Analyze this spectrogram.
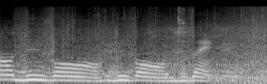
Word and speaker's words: vent: ça, du vent ?» Mais non, pas du vin, du vent, le vent. Donc, les voyelles nasales sont plus nasales au Québec et au Canada.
